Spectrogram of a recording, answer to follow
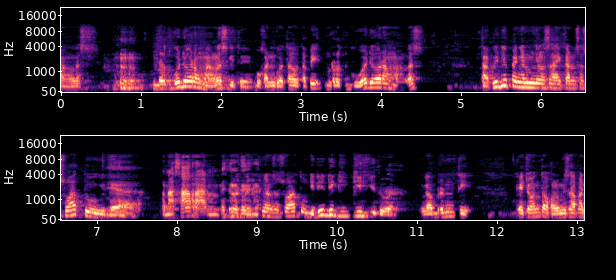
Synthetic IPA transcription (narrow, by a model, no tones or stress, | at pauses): aləs | məɾʊt̪̚ɡuadioɾaŋmaləsɡit̪ujabukanɡuat̪aut̪apiməɾʊt̪̚ɡuadiaoɾaŋmaləs | t̪apidiapeŋɛnməɲələsajkansəsuat̪uɡit̪a | pənasaɾandəŋans̬əsuat̪ud͡ʒadidiɡiɡɪhɡit̪u | ŋɡaʔbəɾənt̪i | kajat͡ʃɔnt̪ɔkalomis̬alka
